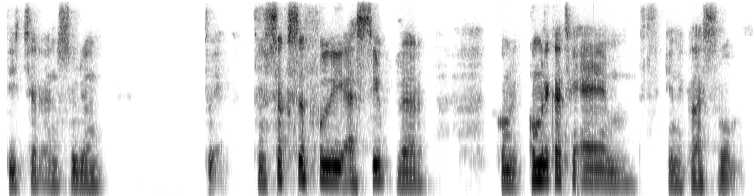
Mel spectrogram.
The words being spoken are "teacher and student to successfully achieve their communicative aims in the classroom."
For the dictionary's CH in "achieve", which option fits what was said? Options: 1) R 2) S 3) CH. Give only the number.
2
